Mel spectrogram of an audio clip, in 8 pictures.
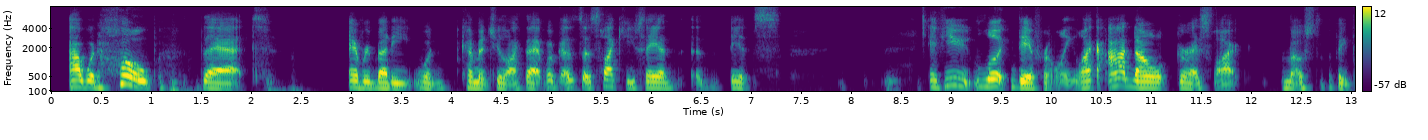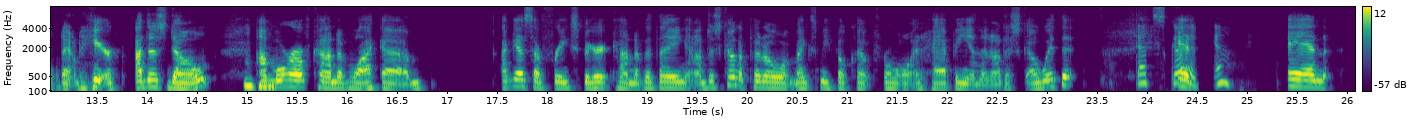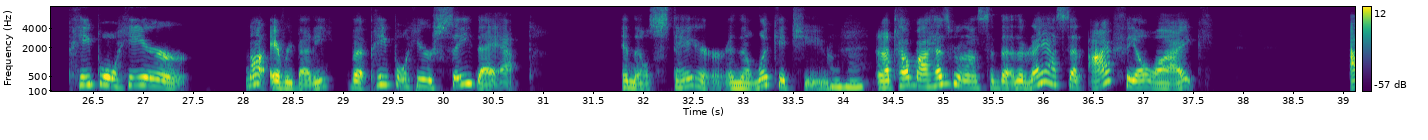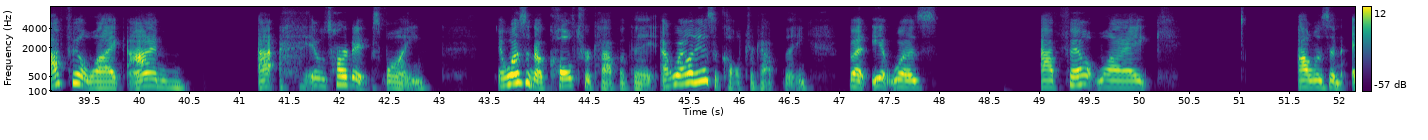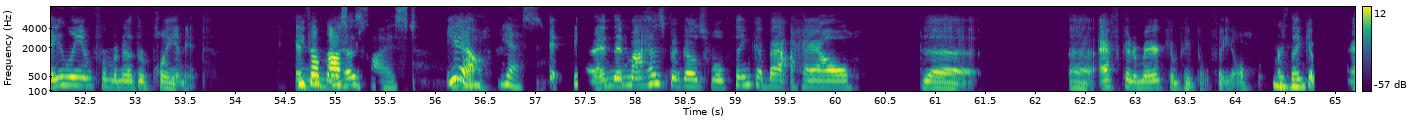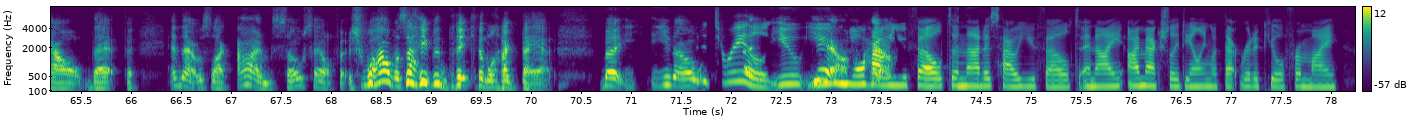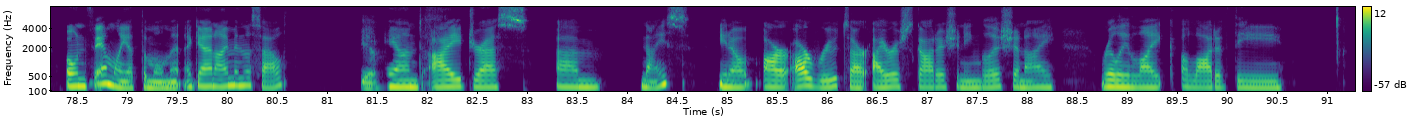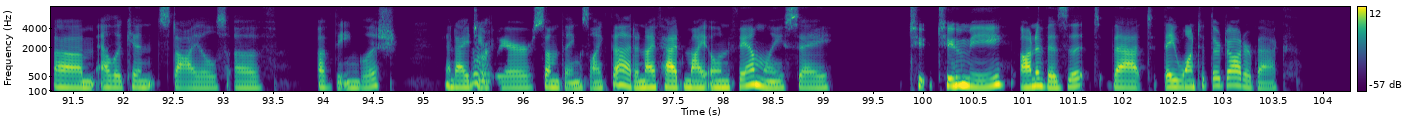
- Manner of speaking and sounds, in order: stressed: "hope"; other background noise; laughing while speaking: "here"; sigh; laughing while speaking: "Why was I even thinking like that?"; laughing while speaking: "to me"
- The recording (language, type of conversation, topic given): English, unstructured, How do you feel about mixing different cultural traditions?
